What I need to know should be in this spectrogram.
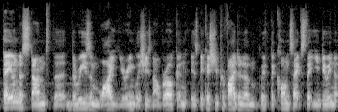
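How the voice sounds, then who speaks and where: Casual commentary host, a man with a lowish voice, relaxed and chatty. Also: normal speed. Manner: chatty, swears casually, lots of "like". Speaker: video essay host.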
